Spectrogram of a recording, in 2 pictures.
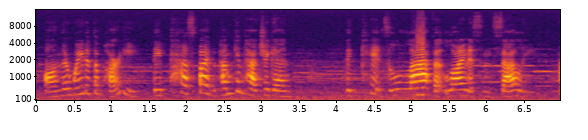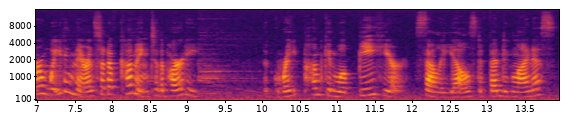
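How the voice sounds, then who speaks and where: A woman, narrating a children's story in an expressive, scripted read-aloud style. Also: on the high side, normal speed, soft background music, low-quality recording.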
